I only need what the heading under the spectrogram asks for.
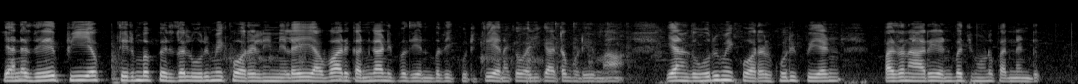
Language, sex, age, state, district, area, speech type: Tamil, female, 60+, Tamil Nadu, Viluppuram, rural, read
